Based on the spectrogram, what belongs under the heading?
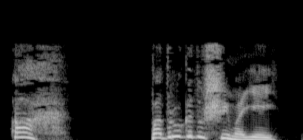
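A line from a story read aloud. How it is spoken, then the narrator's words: Shepherdess exclaiming. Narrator (Russian): воскликнула тогда вторая пастушка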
